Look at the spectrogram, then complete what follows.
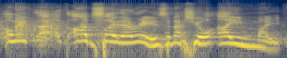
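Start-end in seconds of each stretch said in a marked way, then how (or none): none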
